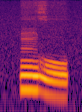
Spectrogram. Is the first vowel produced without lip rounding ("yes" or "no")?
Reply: no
